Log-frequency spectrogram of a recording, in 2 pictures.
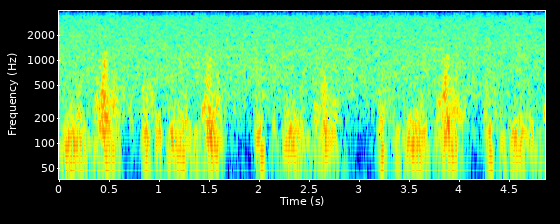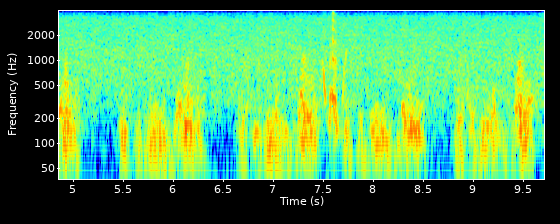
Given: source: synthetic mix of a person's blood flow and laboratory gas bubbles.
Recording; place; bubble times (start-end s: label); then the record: Doppler ultrasound of blood flow; precordium
7.48-7.75 s: bubbles
From the record:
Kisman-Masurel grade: 113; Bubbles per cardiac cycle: 1 to 2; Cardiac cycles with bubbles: 1 to 10%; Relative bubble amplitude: loud (0.450 to 0.775); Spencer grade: 1 (occasional bubble signal discernible with the cardiac motion signal, with majority of cardiac periods free of bubbles); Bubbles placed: only in the low amplitude regions of the cardiac cycle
